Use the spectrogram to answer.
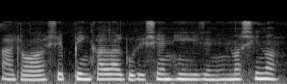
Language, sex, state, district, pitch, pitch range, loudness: Chakma, female, Tripura, Unakoti, 235 Hz, 225-240 Hz, -13 LUFS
